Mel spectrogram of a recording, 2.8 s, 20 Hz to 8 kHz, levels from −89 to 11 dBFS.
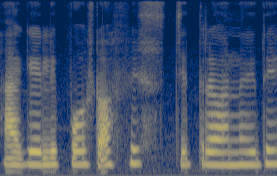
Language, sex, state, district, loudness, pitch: Kannada, female, Karnataka, Bidar, -18 LUFS, 215 Hz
